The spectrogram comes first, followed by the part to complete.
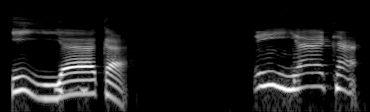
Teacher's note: Di huruf kaf memang huruf tipis, tapi jangan jadi ke. Iya kene bukan ke tapi ka.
